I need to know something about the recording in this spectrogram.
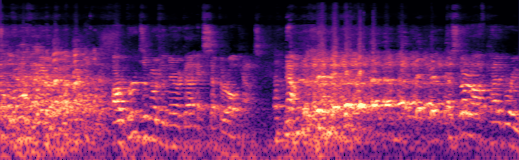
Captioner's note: laughter; laughter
